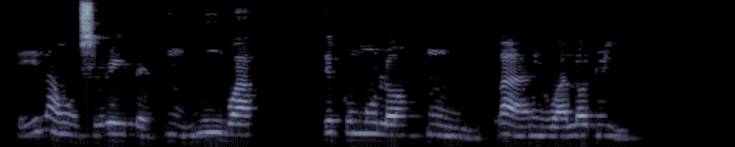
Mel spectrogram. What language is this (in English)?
Yoruba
